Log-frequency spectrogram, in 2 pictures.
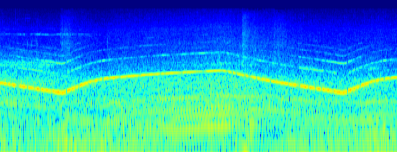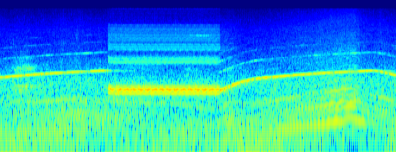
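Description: A car engine revs up and down as the car shifts through gears.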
